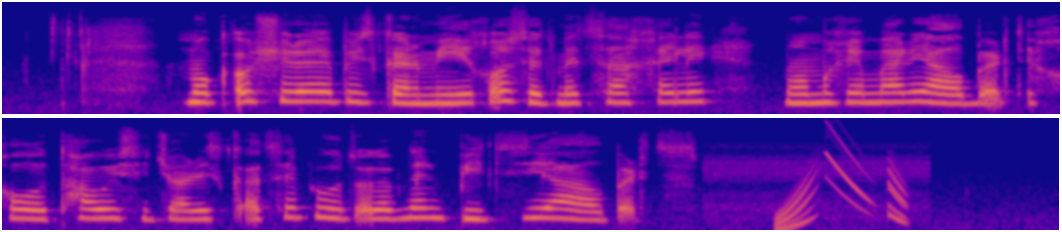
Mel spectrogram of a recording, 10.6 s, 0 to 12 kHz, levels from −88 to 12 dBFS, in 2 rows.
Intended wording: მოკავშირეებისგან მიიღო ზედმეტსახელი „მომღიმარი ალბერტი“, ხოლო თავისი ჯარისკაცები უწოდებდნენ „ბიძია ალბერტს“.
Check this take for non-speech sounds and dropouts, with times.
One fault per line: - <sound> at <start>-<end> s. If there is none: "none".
- chirp at 9.1-9.8 s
